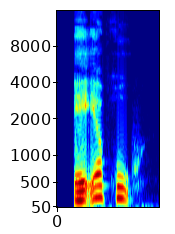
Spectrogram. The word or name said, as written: agerbrug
